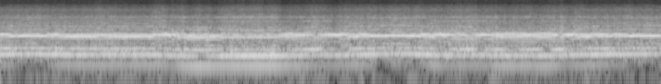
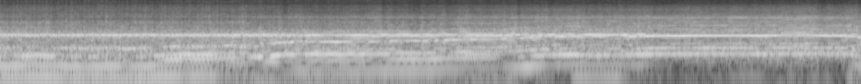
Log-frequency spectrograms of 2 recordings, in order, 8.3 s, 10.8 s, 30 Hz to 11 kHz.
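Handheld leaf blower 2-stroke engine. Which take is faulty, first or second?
first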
